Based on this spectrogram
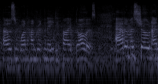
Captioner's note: none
